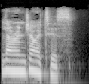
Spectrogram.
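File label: "laryngitis", British English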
